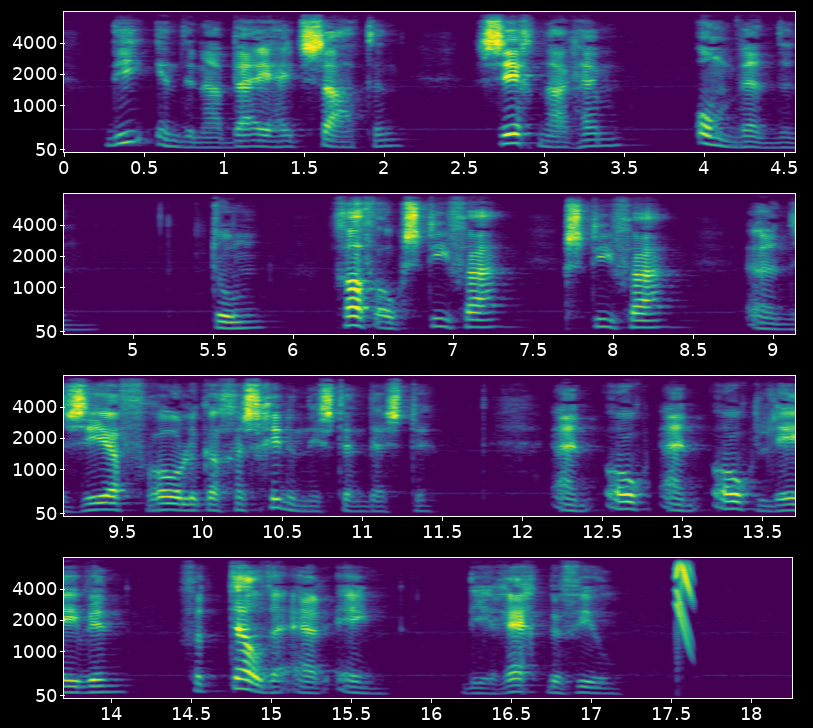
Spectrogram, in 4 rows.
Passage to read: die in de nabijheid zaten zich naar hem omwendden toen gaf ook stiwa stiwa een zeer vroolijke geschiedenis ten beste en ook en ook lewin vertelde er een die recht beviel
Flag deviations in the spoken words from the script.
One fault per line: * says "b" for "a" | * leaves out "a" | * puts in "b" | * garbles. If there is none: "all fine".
all fine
